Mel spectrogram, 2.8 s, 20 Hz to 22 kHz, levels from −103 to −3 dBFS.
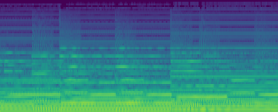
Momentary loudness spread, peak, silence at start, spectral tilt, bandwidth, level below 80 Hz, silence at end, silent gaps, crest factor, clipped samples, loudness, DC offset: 2 LU; -14 dBFS; 0 s; -8 dB/octave; 11 kHz; -32 dBFS; 0 s; none; 10 dB; under 0.1%; -25 LUFS; under 0.1%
